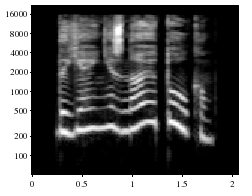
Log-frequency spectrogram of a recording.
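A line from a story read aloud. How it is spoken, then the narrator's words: Sighing. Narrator (Russian): вздохнула Жанин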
